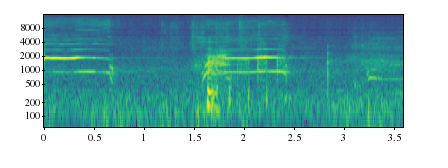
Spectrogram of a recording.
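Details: Early-morning common gull cries at household garbage, with magpie and crow also present; two long, clear, even-pitched wails, the second preceded by a short rougher burst, over low rumbling background noise.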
